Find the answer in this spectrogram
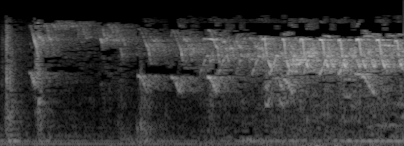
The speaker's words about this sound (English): Hey, must be a million birds here.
